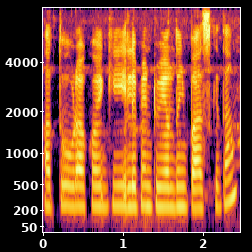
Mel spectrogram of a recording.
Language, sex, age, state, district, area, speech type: Santali, female, 18-30, West Bengal, Purulia, rural, spontaneous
